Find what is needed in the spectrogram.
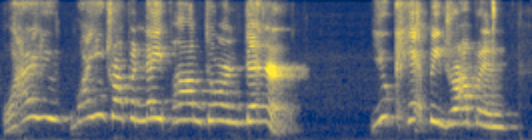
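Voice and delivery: very high, incredulous telling-off; mock scolding. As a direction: scold him in comic disbelief. Mock scolding the man in the story.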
